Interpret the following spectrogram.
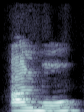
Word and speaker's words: allemand: or add an E, but there is a change in pronunciation, where you read the final consonant, where it's like allemand, allemande.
